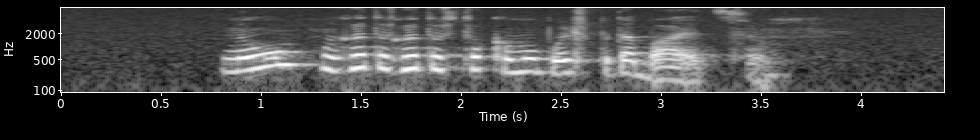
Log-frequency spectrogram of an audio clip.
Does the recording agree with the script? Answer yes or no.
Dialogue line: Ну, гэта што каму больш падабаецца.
no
